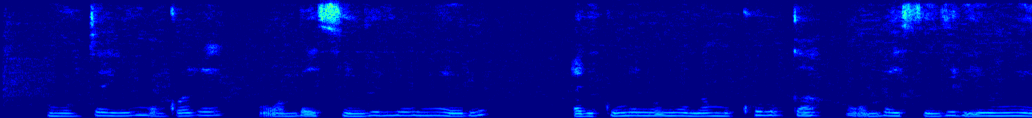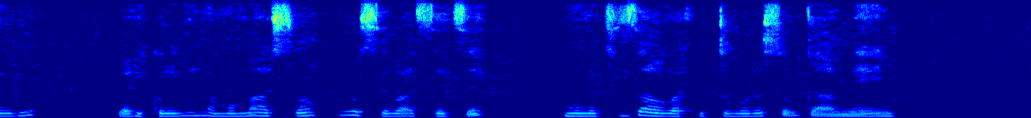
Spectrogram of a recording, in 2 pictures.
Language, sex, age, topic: Kinyarwanda, female, 18-24, health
